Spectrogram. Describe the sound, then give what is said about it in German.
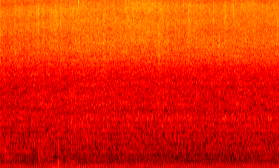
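Onions sizzling as they are browned in a pan before going into burger patties, a steady, even hiss that continues unbroken throughout. “Wir rösten die Zwiebeln vorher ein bisschen an, nicht, dass die uns jetzt dann im Patty rot drin sind.”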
